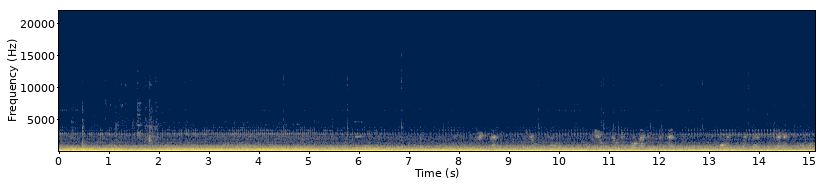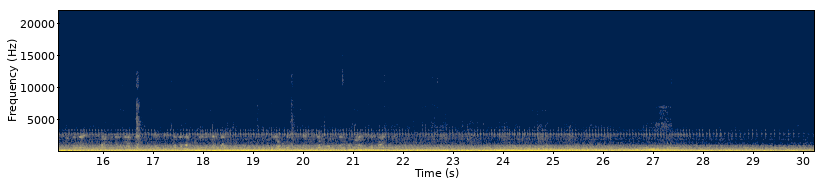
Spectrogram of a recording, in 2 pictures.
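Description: Bus engine and road noise heard from inside the bus: a steady low rumble whose engine tone rises and falls as the bus speeds up and slows, easing off near the end.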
